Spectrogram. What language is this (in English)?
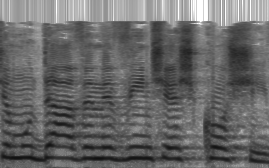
Hebrew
